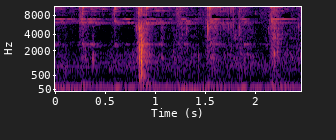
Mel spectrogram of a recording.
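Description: A small cardboard box being handled and opened by hand, with faint rustles and one sharp click about a second in, over a steady low hum.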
